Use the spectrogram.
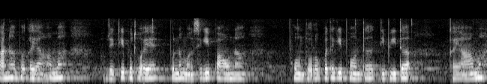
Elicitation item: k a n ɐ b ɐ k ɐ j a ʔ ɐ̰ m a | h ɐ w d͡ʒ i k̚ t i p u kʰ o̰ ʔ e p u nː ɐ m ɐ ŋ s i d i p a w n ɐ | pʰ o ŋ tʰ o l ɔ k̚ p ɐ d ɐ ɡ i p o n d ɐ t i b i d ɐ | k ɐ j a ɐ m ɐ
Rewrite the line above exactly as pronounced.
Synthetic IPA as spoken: k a n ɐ b ɐ k ɐ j a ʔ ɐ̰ m ɐ | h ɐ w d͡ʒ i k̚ t i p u tʰ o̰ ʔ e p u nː ɐ m ɐ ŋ s i ɡ i p a w n ɐ | pʰ o n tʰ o l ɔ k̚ p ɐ d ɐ ɡ i pʰ o n d ɐ t i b i d ɐ | k ɐ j a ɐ m ɐ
